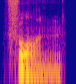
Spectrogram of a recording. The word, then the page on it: föhn: British English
